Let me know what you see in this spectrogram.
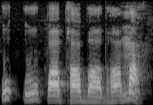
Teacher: ओष्ठ जिसका उच्चारण ओठ से होता है, जिसको ओठ से, ओठ के संकुचन से होता है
